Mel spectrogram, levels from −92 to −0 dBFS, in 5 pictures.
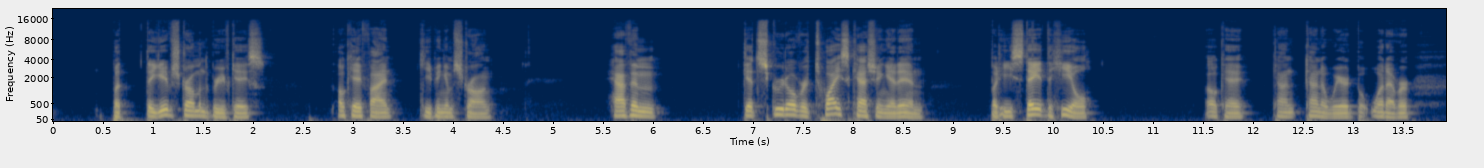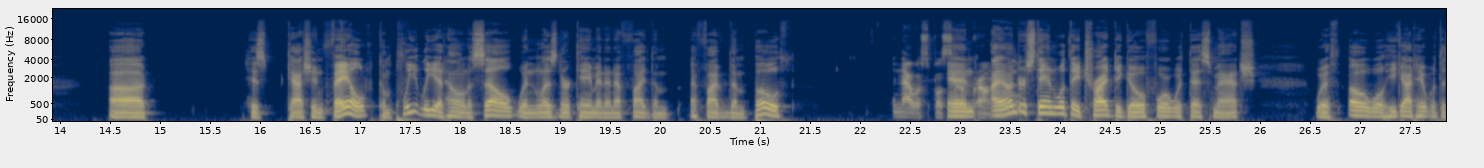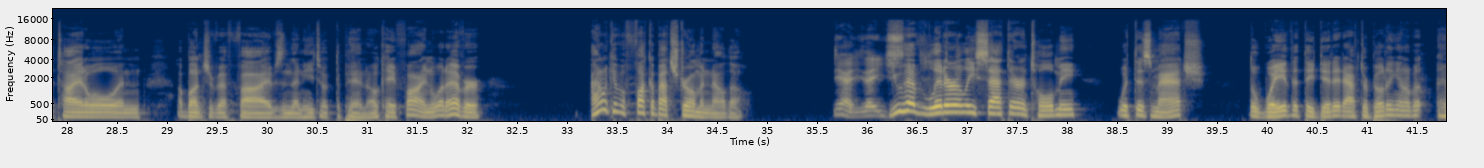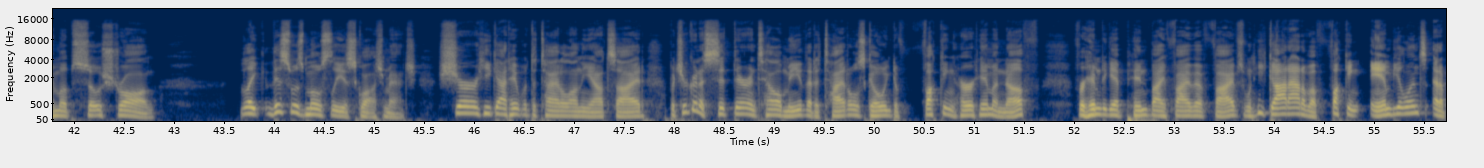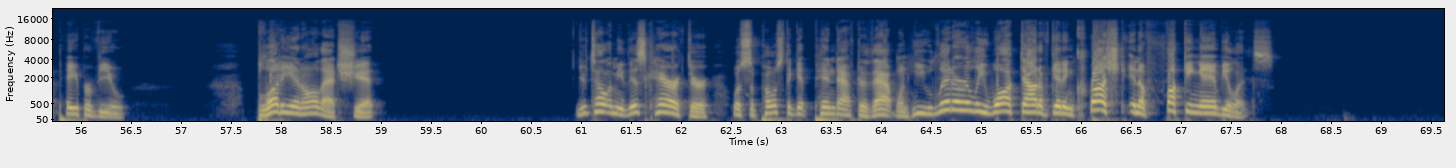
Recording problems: none

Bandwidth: 15 kHz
